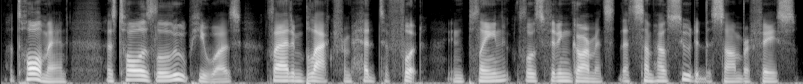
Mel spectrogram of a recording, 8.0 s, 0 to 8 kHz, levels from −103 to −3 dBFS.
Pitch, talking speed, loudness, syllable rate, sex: 125 Hz, 210 wpm, -21 LUFS, 5.0 syllables/s, male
